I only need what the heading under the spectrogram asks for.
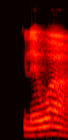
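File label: "kelewang", Malay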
